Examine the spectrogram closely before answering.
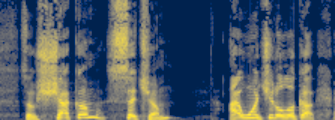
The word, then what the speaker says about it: Sichem: s i c h e m sichem s-i-c-h-e-m sichum however if you look up Genesis 12 6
